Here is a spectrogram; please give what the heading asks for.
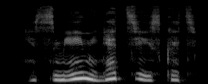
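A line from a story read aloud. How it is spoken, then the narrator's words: Hissing like angry cat. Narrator (Russian): Я зашипела, как злобная кошка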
